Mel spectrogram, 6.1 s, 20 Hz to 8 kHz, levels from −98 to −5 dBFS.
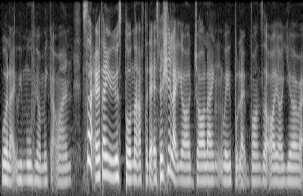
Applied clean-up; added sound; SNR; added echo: none; none; none; none.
